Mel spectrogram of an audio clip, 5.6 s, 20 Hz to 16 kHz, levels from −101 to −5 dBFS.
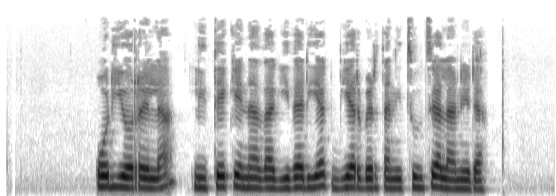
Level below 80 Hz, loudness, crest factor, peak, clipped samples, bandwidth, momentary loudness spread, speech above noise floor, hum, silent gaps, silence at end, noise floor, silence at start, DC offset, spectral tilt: -72 dBFS; -21 LUFS; 16 dB; -6 dBFS; under 0.1%; 11.5 kHz; 10 LU; 52 dB; none; none; 0.7 s; -72 dBFS; 1 s; under 0.1%; -7 dB/octave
